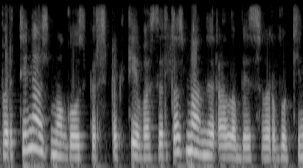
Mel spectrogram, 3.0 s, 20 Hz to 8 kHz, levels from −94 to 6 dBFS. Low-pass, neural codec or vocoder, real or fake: 7.2 kHz; none; real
